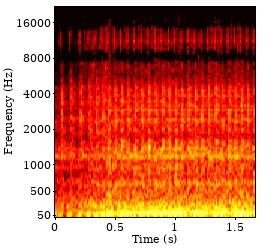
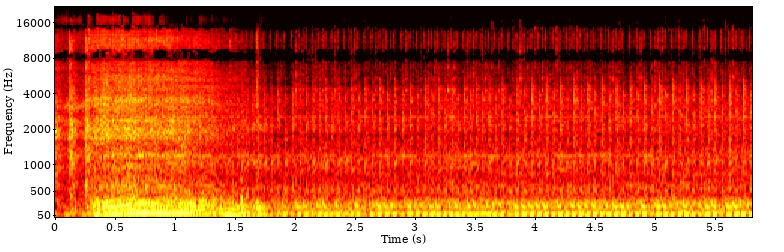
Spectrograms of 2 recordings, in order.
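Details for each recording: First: A 2007 Polaris Ranger 700 idles at about 1080–1090 rpm after TPS and idle adjustment, with a steady, even thrum. It no longer dies when coming off a rev; normal idle. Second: 2007 Polaris Ranger 700 idling low at about 950 rpm after a TPS adjustment. A brief rev settles into an uneven chugging idle that stumbles almost like a misfire. RPM is lower than wanted and needs adjusting.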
